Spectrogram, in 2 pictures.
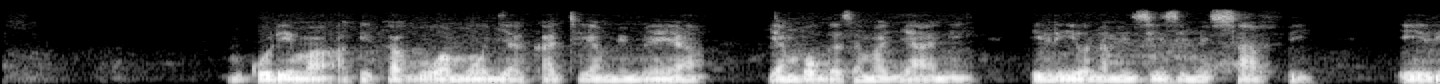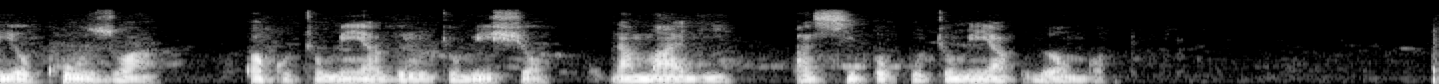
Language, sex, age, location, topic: Swahili, male, 25-35, Dar es Salaam, agriculture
